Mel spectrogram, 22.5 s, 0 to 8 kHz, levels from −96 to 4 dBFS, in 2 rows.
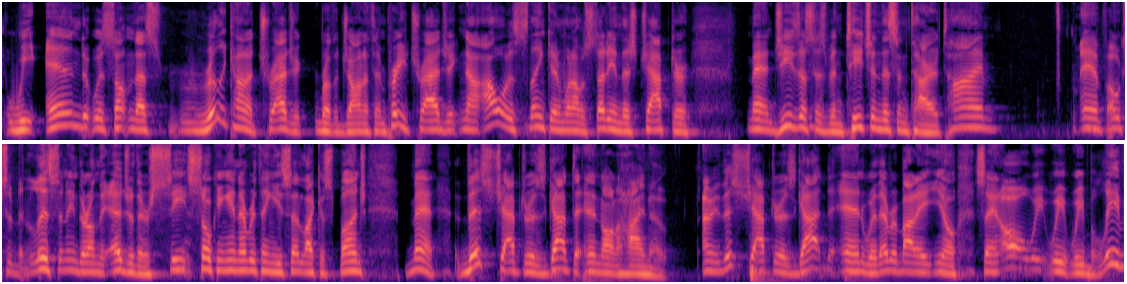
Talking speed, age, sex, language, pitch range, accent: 215 wpm, 20-39, male, English, 140-185 Hz, American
